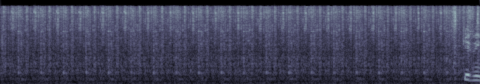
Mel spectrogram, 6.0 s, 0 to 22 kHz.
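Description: Olivetti Multisumma 20 electromechanical adding machine running its automatic multiplication: the motor-driven mechanism clatters through one add cycle after another in a rapid, even rhythm, adding 23456 into the register 42 times, which makes it take a long time.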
